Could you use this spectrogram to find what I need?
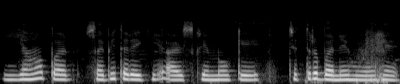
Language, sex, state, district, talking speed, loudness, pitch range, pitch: Hindi, female, Rajasthan, Jaipur, 165 wpm, -17 LUFS, 210-235 Hz, 220 Hz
